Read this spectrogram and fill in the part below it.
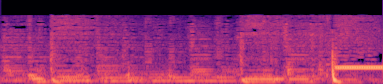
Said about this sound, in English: That's his phone ringing.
